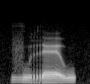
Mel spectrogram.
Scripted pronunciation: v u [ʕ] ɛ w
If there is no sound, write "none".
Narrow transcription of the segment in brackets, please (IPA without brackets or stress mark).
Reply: r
